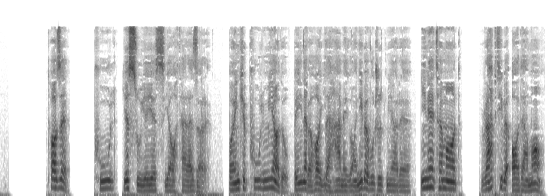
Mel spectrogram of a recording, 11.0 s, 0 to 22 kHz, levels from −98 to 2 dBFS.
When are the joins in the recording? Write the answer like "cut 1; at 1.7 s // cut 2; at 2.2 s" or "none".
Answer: cut 1; at 2.4 s // cut 2; at 3.9 s // cut 3; at 4.5 s // cut 4; at 6.1 s // cut 5; at 6.5 s // cut 6; at 8.3 s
